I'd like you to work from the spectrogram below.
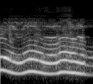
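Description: A voice imitating keening, a mournful wail: a single sustained, wavering tonal cry, loud and close, that dips and rises in pitch before trailing off, heard alone.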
